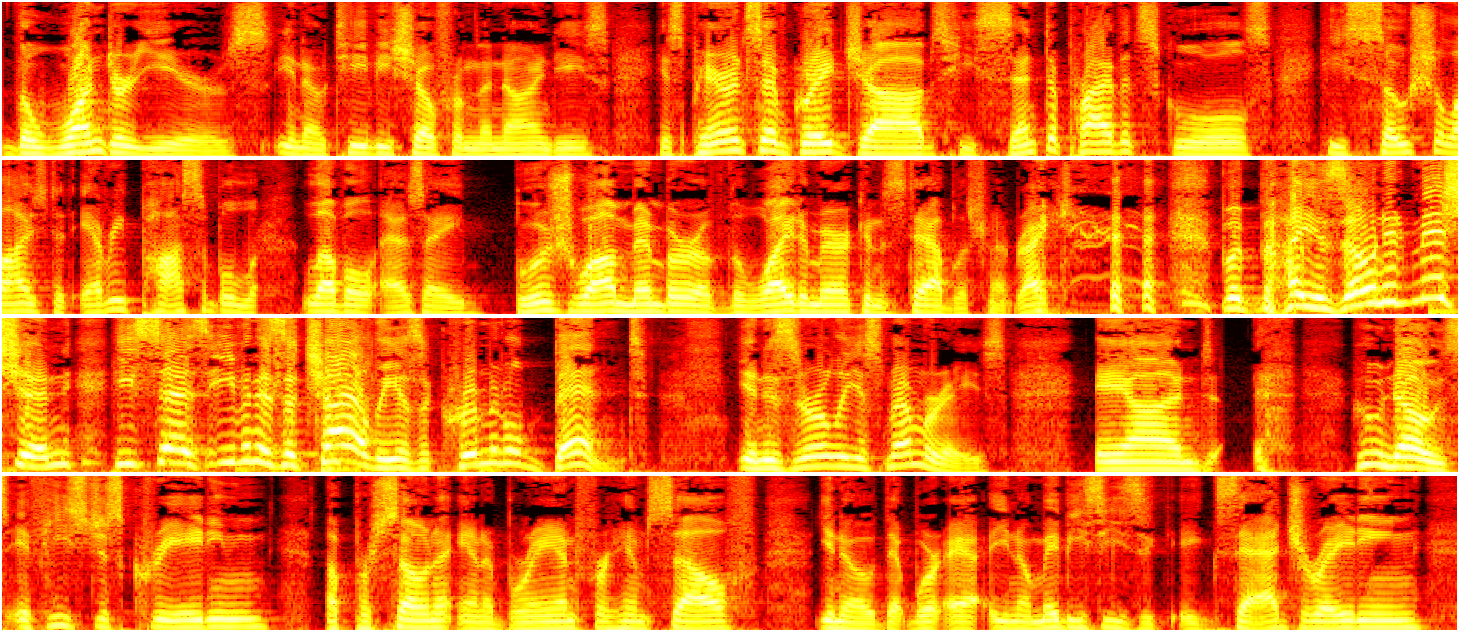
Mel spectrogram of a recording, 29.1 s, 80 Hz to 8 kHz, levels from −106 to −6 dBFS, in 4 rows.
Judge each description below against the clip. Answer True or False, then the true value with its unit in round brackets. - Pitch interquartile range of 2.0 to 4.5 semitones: False (5.1 semitones)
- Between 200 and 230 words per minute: False (165 wpm)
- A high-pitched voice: False (135 Hz)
